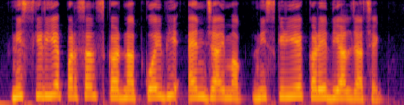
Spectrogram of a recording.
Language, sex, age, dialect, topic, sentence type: Magahi, male, 18-24, Northeastern/Surjapuri, agriculture, statement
